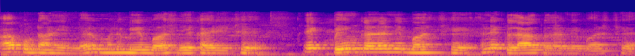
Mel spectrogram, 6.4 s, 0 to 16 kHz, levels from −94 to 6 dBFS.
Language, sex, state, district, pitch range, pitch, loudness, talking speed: Gujarati, male, Gujarat, Gandhinagar, 145-190 Hz, 155 Hz, -17 LUFS, 205 wpm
